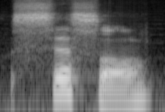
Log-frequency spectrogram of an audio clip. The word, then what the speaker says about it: Sissel: game you play as Sissel which is how I've been pronouncing it and I assume is correct because it rhymes with missile who is killed at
